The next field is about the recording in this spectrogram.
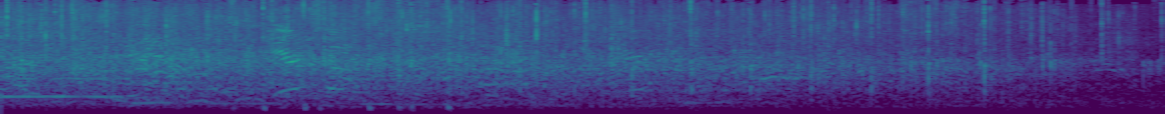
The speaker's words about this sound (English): Let's give these kids a round of applause.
